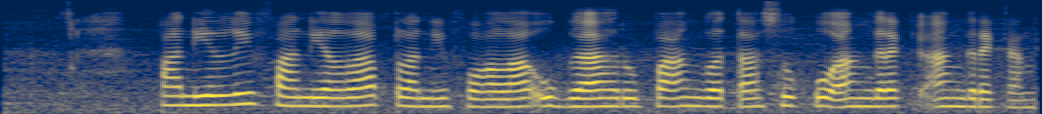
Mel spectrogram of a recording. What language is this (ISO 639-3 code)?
jav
